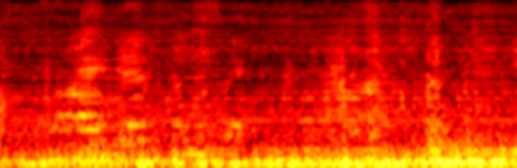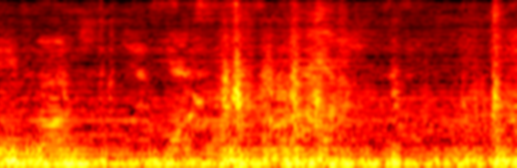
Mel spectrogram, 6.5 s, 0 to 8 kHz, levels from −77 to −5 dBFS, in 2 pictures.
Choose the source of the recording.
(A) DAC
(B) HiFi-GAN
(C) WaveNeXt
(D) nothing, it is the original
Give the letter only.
B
